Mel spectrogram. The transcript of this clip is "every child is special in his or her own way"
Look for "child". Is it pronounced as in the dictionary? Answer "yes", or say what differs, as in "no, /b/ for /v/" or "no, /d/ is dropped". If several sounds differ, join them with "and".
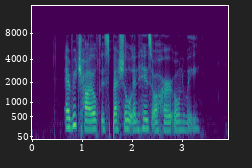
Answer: yes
